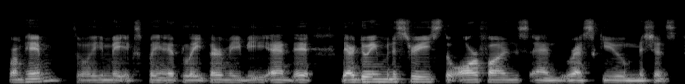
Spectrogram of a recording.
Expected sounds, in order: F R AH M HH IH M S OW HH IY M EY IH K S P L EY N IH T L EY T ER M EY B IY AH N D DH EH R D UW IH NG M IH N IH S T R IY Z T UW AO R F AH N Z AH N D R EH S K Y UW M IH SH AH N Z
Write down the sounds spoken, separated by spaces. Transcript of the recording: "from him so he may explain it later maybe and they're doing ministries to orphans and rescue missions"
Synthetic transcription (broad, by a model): F R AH M HH IH M S OW HH IY M EY IH K S P L EY N IH T L EY T ER M EY B IY AH N D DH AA R D UW IH NG M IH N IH S T R IY S T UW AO R F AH N S AH N D R EH S K Y UW M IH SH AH N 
